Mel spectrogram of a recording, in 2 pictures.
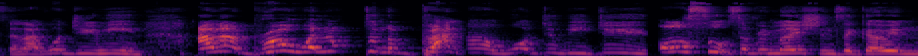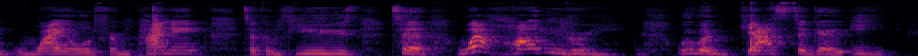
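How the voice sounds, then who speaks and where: Bright-voiced British woman telling a story. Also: on the high side. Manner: animated, slangy storytelling. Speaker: vlogger. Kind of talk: storytime vlog.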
